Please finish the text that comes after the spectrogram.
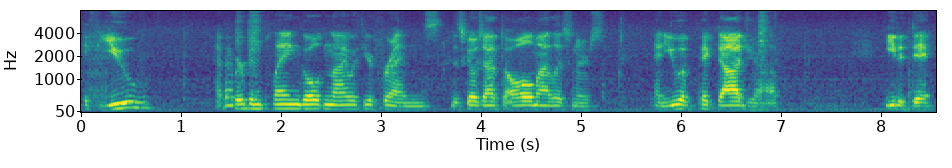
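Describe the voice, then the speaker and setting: A man's voice: medium pitch, flat delivery, moderate pace, sharp tone, slight background noise. A young man talking casually as a podcast co-host, blunt and mock-serious. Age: young adult. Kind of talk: casual opinionated chat.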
